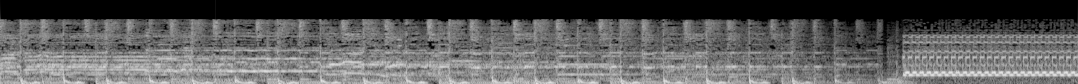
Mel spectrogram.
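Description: A telephone rings for a call-in to a radio show: rhythmic music plays first, then a steady electronic ring sounds loudly at the end.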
